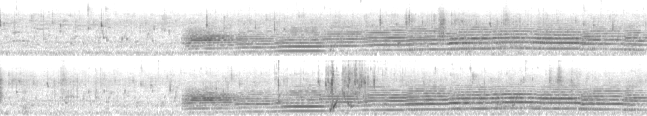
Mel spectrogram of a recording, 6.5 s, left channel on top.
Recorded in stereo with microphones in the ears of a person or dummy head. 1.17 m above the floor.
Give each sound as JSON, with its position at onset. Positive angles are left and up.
{"t": 1.8, "sound": "a trumpet", "side_deg": -55, "distance_m": 2.0}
